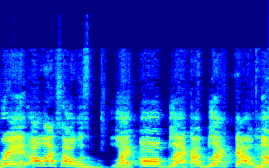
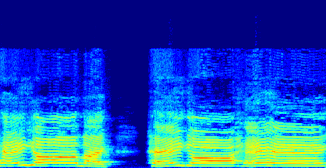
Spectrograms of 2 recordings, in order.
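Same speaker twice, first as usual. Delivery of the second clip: put-on, very slow, stretched-out hollered "hey"; 4 semitones higher than usual. Telling listeners about walking in to hang out, retelling their own screamed greeting. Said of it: "I don't ever walk in screaming like that".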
